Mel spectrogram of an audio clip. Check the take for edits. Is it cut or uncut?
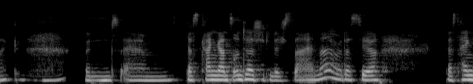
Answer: uncut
